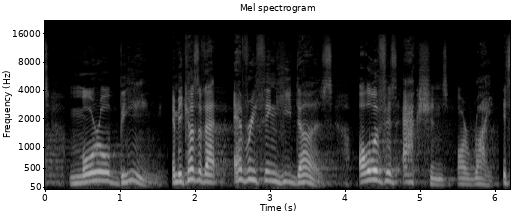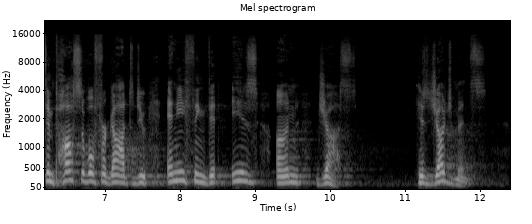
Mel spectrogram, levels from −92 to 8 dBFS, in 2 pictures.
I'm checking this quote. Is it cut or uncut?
cut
